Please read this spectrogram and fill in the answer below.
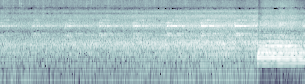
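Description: Approaching freight train: a steady rumble slowly growing louder. Then, about five seconds in, the locomotive's air horn sounds a chord for about a second.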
